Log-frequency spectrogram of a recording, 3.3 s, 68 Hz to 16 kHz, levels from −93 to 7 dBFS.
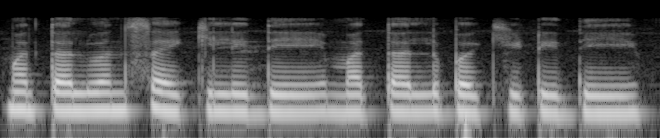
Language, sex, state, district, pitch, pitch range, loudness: Kannada, female, Karnataka, Bidar, 195 Hz, 190-205 Hz, -17 LUFS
